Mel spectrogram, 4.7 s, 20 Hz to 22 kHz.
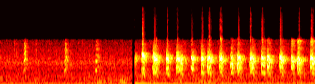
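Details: Faint, scattered clucks from a chukar partridge, 2021, then a sudden loud burst of fast, repeated harsh chuck notes that carries on strongly and rhythmically to the end.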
